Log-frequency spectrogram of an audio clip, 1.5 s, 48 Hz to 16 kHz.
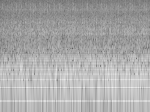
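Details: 2002 Isuzu Rodeo LS 3.2 L V6 with severe misfire and low power: the warm idle is uneven and lumpy with exhaust chuff from exhaust leaks. The two upstream O2 sensor connectors were swapped, driving bank 1 fuel trim negative and bank 2 strongly positive.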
